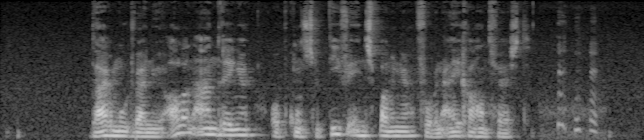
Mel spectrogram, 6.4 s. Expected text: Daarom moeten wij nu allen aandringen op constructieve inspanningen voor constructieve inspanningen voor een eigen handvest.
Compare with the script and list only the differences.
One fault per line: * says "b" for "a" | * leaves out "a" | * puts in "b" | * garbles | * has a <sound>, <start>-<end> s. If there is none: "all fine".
* leaves out "constructieve inspanningen voor"
* has a laugh, 5.6-6.0 s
